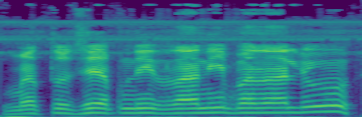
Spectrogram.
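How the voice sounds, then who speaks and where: A man's voice: on the high side, slow. A man playing a lecherous, drunken village man with a slurred, humming drawl in a horror storybook tale. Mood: drunken leering. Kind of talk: Hindi horror storybook acting.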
